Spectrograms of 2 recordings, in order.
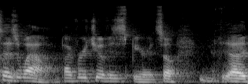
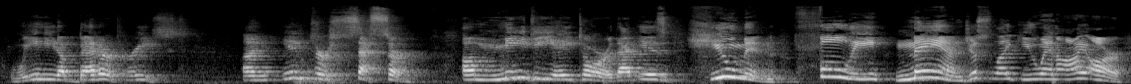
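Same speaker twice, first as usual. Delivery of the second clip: slow, louder, rising preaching push; building preacher emphasis; 5 semitones higher, 4 dB louder, slower than usual. Acted. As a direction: drive the point home to the congregation.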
